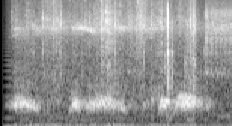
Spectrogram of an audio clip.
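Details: Spotted doves kept in an aviary in Ba Vì, Hanoi, northern Vietnam, give soft mellow coos, three low hollow notes roughly once a second, with faint higher chirps and room noise behind.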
